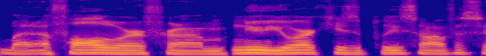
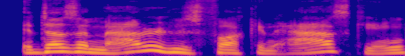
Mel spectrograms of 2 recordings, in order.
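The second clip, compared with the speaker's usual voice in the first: ordinary delivery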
